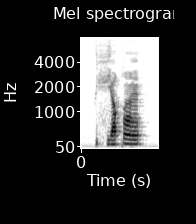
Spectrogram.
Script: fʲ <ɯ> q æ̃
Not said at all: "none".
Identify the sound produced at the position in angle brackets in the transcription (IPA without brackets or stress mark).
ɯ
